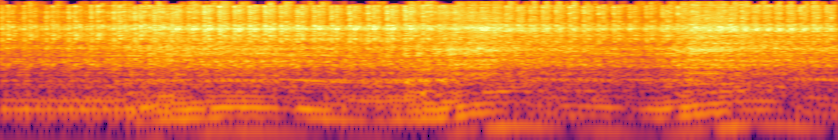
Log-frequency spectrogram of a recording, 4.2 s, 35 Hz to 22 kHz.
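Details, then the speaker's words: Mazda Miata 1.6 just restarted after lifter cleaning and retiming, lifters still filling: uneven idle surging and sagging about once a second, close to stalling; owner suspects timing still slightly out and plans to reset base timing. "So I'm sure the timing's still a little out. I'm gonna have to probably reset base timing. In fact, it sounds like it's dying now."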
